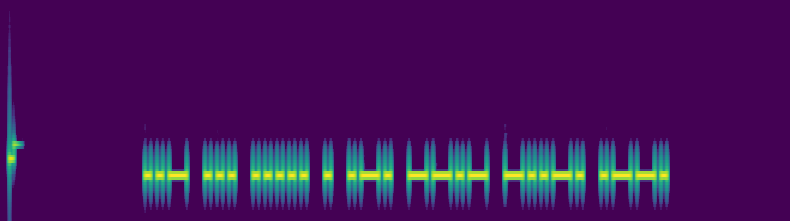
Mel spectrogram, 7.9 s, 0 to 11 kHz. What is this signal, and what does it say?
Morse code, heard as a keyed tone, about 20 wpm, 700 Hz. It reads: US5ERQ/P
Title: Difficult Call Signs 20wpm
